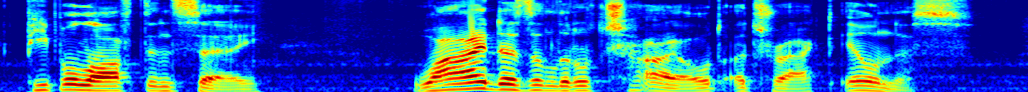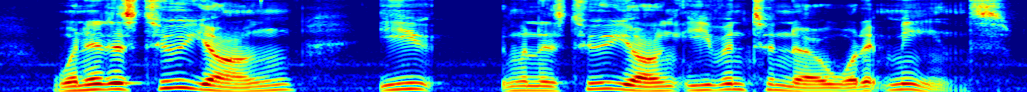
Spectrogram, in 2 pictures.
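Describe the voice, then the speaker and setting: A man narrating a self-help book audiobook-style, in a deliberate, declarative way, sometimes stumbling over words. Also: mid-range voice, darkish tone.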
